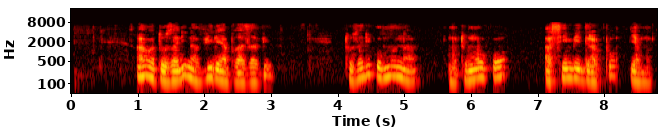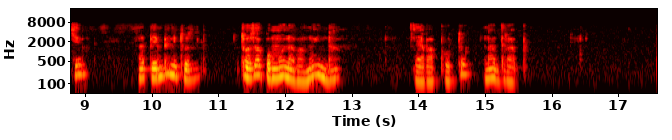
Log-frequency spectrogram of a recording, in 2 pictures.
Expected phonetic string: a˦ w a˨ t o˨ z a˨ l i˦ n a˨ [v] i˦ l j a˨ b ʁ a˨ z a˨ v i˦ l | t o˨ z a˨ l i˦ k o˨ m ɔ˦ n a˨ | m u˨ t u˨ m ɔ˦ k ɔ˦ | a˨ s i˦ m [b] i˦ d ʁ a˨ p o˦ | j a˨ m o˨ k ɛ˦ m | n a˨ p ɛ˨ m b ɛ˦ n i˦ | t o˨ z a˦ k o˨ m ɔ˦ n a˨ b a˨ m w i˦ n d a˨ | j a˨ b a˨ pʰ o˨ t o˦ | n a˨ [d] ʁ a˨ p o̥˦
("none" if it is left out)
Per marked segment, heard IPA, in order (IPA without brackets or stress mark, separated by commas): v, b, d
